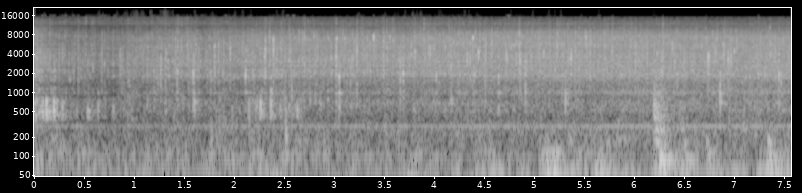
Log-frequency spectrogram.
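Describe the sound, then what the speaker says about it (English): Bell peppers and other vegetables drop into a screaming-hot pan with extra oil and fry with a loud, continuous sizzle, with occasional stirring clatter and no voices. "I'm going to add a little bit more oil. And in goes the vegetables."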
